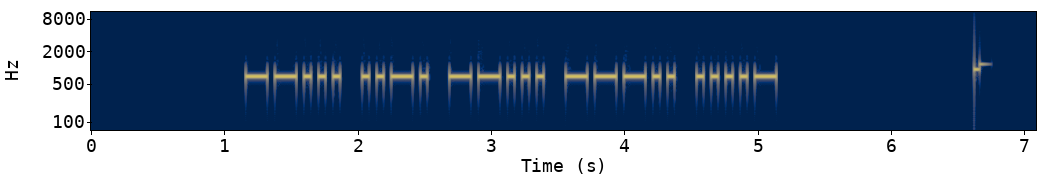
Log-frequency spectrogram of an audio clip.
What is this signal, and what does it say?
Morse code, heard as a keyed tone, about 22 wpm, 700 Hz. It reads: 7F784
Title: Code Groups - 5 Letter:Numbers - 22wpm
